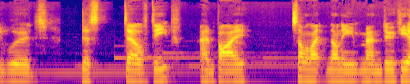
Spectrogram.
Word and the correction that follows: Madueke: Noni Madueke.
